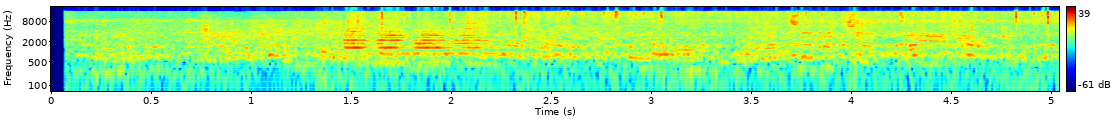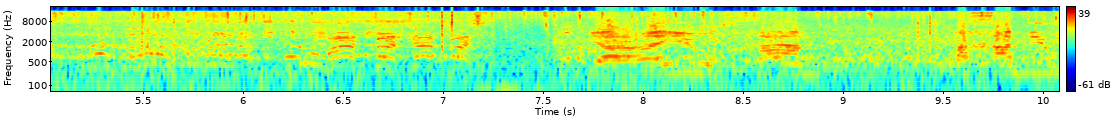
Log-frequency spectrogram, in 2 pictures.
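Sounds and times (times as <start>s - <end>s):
several voices: 0.1s - 10.0s.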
